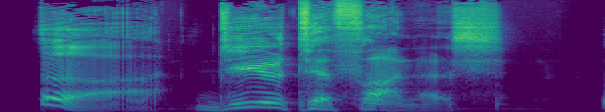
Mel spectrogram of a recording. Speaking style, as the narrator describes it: Ulgulu purred in an odd sort of grating sound

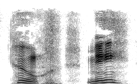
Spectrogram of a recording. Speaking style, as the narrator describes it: The engineer grinned nervously

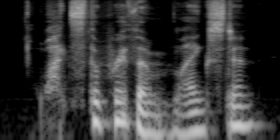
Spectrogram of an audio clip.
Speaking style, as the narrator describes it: Early closed her eyes and whispered

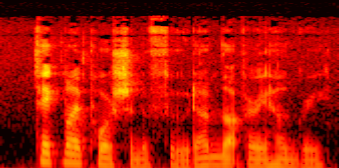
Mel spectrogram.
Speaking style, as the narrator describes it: says the zealot

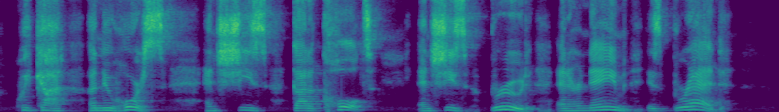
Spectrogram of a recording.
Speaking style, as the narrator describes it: In between gasps, he was hollering

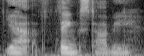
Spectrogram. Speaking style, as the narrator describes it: said in a thick voice

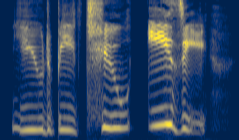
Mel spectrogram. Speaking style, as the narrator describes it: Zhang Cheng growls

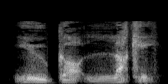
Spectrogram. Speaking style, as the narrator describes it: the ogre growled

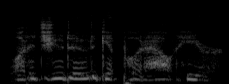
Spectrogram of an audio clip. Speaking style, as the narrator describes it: couldn't stand it anymore and whispered

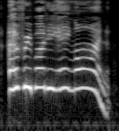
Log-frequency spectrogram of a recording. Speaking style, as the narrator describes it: shouted a muffled

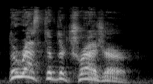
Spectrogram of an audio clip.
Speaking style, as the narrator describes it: roared Captain Bones

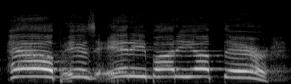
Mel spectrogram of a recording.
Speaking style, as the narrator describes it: he yells louder

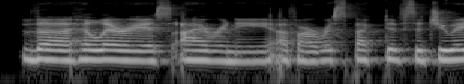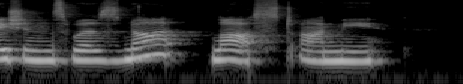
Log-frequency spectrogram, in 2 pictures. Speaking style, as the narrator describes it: he said dryly

